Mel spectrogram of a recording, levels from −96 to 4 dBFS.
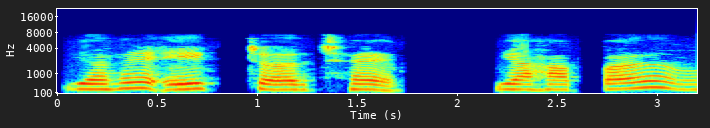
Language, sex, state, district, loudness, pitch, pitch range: Hindi, female, Maharashtra, Aurangabad, -15 LUFS, 215 Hz, 205-225 Hz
